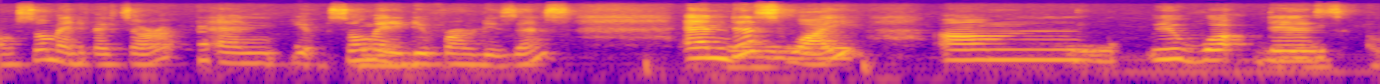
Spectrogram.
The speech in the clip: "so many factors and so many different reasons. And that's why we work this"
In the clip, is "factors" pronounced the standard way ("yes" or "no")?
no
